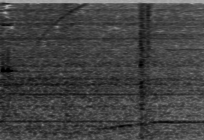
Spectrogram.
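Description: Intro sound effect of steady hiss with a faint hum, a short high beep at the start and a click about one and a half seconds in, slowly getting quieter.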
